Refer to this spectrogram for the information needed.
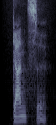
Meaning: inflection of ganz: 1. strong/mixed nominative/accusative feminine singular 2. strong nominative/accusative plural 3. weak nominative all-gender singular 4. weak accusative feminine/neuter singular
- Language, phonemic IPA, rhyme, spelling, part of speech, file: German, /ɡantsə/, -antsə, ganze, adjective, De-ganze.ogg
